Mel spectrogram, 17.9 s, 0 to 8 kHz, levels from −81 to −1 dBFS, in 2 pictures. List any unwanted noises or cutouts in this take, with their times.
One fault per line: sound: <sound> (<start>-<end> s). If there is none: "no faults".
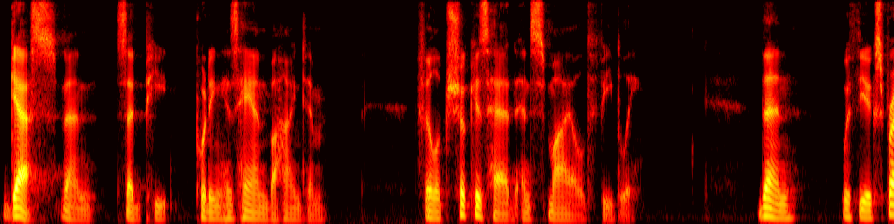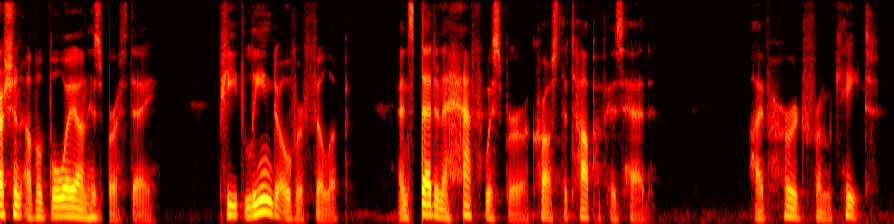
sound: dropout (10.0-10.0 s)
sound: dropout (13.1-13.2 s)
